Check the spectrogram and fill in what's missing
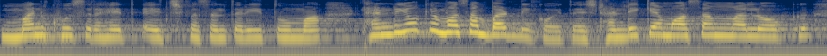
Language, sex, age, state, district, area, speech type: Maithili, female, 18-30, Bihar, Supaul, rural, spontaneous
